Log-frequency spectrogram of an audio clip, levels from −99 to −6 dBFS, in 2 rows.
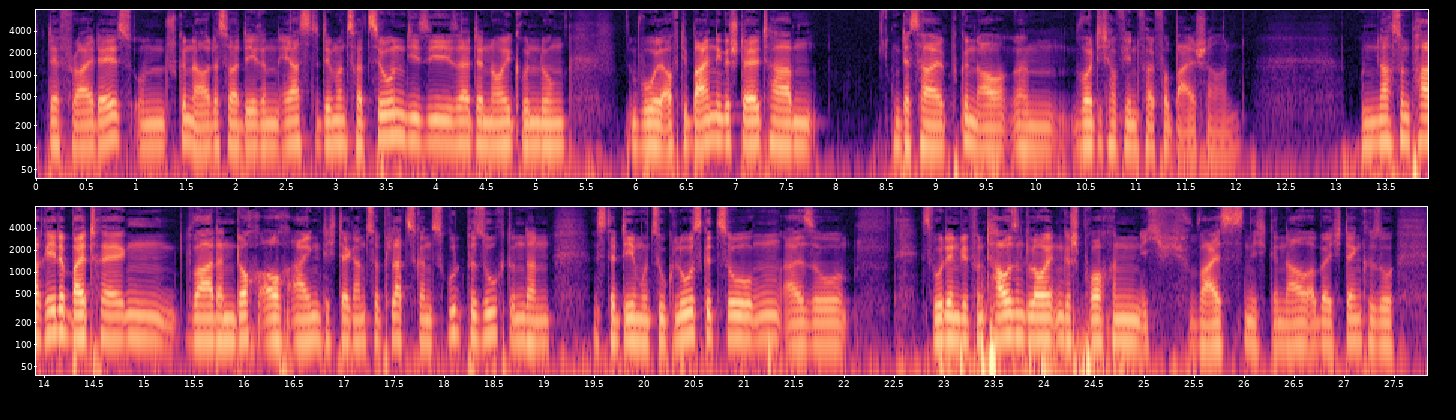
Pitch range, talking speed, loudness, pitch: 100-120 Hz, 150 wpm, -22 LUFS, 110 Hz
